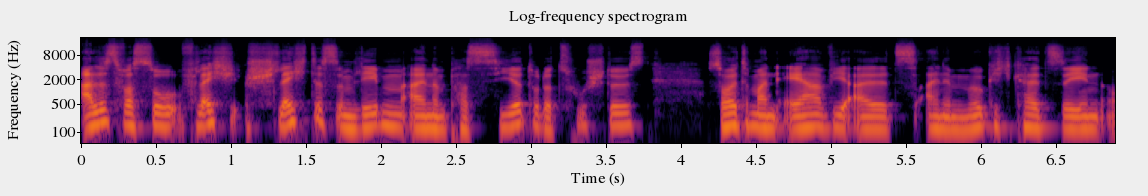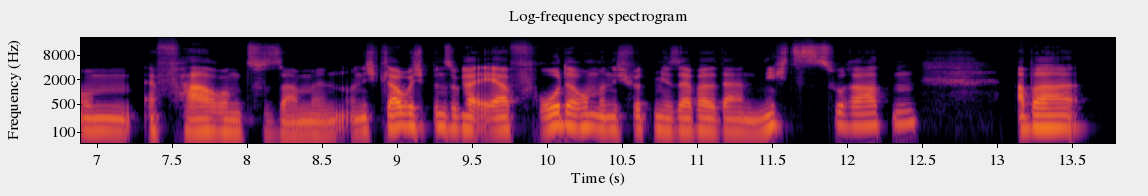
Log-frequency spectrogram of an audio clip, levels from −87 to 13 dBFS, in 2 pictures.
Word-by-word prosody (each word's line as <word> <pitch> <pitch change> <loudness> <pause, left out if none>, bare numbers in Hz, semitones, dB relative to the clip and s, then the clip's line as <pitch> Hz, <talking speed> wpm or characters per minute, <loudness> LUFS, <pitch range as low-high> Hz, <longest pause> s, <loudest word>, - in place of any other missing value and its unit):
alles, 170 +2 +5
was 145 -1 +2
so 140 -2 +1
vielleicht - - 0
Schlechtes - - +1
ist - - -4
im 130 -1 +1
Leben 140 +2 0
einem 130 -2 +2
passiert 135 +7 -2
oder 115 -5 -2
zustößt, 145 0 -5 0.4
sollte 150 +2 +2
man 130 -2 +2
eher 135 +2 +3
wie 135 - 0
als 120 0 0
eine 125 -2 -1
Möglichkeit 135 +2 -2
sehen, 125 -1 +1
um 110 -2 -4
Erfahrung 105 -1 +1
zu 95 - -8
sammeln. 90 0 -6
Und 110 - -7
ich 115 - -3
glaube, 140 +1 +5
ich 135 -1 -5
bin 140 - -3
sogar 130 -2 +2
eher 120 +1 +4
froh 125 +5 0
darum 140 -2 +1
und 120 - -2
ich 120 - -8
würde 125 0 -7
mir 115 - -4
selber 115 0 +1
da 110 -1 -3
nichts 135 +9 -3
zu 155 - -4
raten. 150 +3 -2 0.6
Aber 135 0 +3
130 Hz, 185 wpm, -26 LUFS, 115-140 Hz, 0.6 s, alles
